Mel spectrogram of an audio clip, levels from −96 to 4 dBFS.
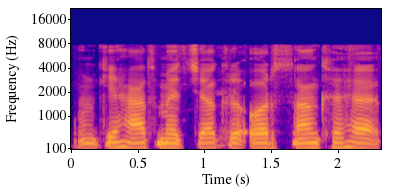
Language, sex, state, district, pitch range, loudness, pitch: Hindi, male, Jharkhand, Palamu, 130-135 Hz, -17 LUFS, 130 Hz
